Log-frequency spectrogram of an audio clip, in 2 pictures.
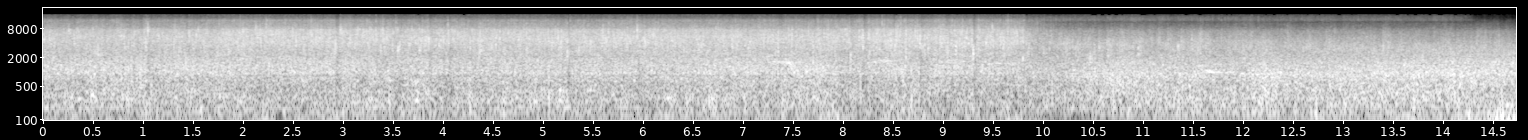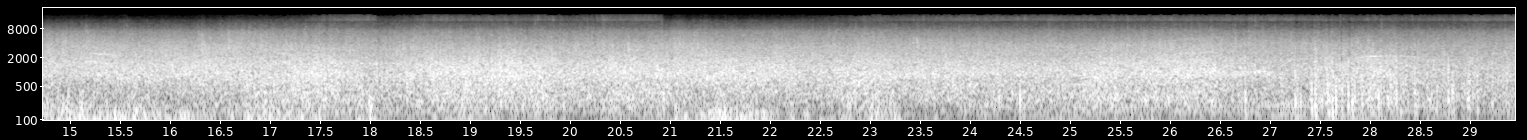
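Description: Heavy rain pouring down on a concrete alley and pattering on an umbrella overhead, a dense steady hiss. About halfway through, and again about two-thirds through, low rumbling swells up under the rain.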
